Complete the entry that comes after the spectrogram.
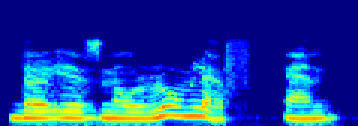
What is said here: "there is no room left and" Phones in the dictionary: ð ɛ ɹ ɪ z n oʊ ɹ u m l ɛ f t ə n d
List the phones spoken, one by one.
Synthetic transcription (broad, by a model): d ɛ ɹ ɪ z n oʊ ɹ u m l ɛ f t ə n d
